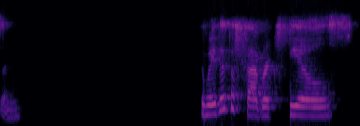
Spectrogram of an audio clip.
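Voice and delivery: unhurried meditation voice with long pauses; guided meditation. Real, not acted. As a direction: gently guide them into rest, letting each phrase settle.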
